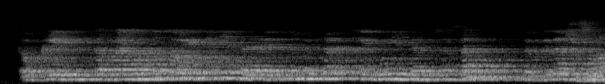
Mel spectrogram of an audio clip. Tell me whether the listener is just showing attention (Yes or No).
No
